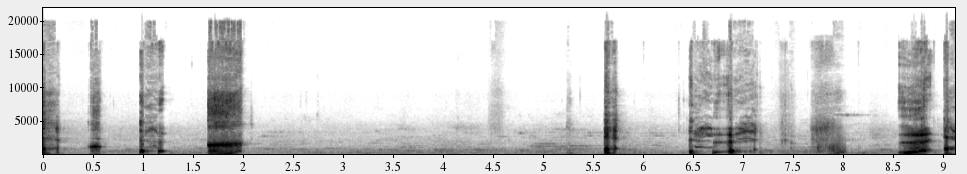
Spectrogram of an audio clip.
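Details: Hocking, spitting and coughing: several short coughs and harsh throat-clearing hawking sounds separated by pauses, with faint background noise.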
